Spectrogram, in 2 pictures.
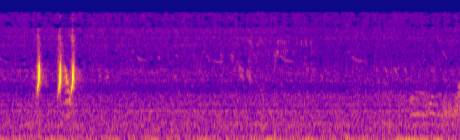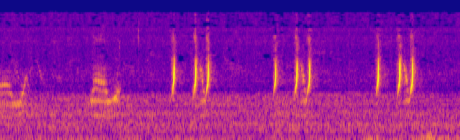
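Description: Common quail giving four sharp, liquid three-note phrases, 'wet-my-lips', about a second apart, with fainter lower calls and steady background hiss.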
